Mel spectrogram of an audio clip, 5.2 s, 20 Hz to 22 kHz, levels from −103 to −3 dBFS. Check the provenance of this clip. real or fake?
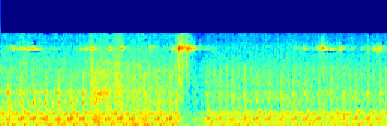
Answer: real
